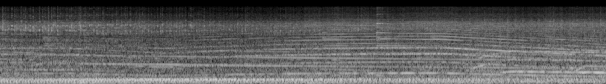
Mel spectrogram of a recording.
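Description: Antique fire engine sirens wailing, their pitch sliding slowly down and up, over the steady low running of the truck engines driving past.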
